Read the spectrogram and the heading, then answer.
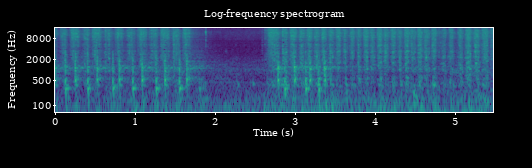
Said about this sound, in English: There we go, we got the grater out. As I said, this is quite controversial. We're going to be grating our carrot.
